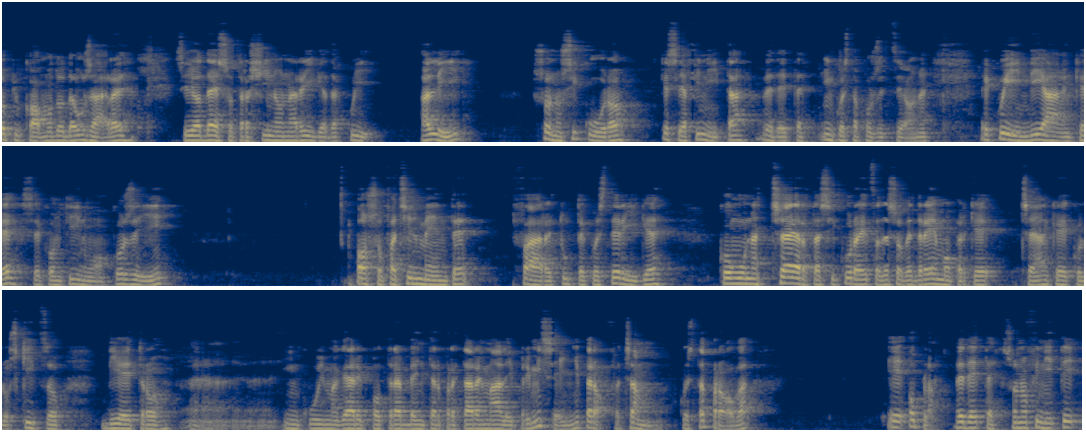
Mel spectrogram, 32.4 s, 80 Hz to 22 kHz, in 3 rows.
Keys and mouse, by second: 0.3 ctrl+z, 0.7 middle click, 1.2 shift+middle click, 1.3 KP_1, 1.3 KP_7, 1.5 click, 6.1 middle click, 9.2 KP_1, 10.1 KP_7, 11.2 click, 14.3 click, 29.9 middle click.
